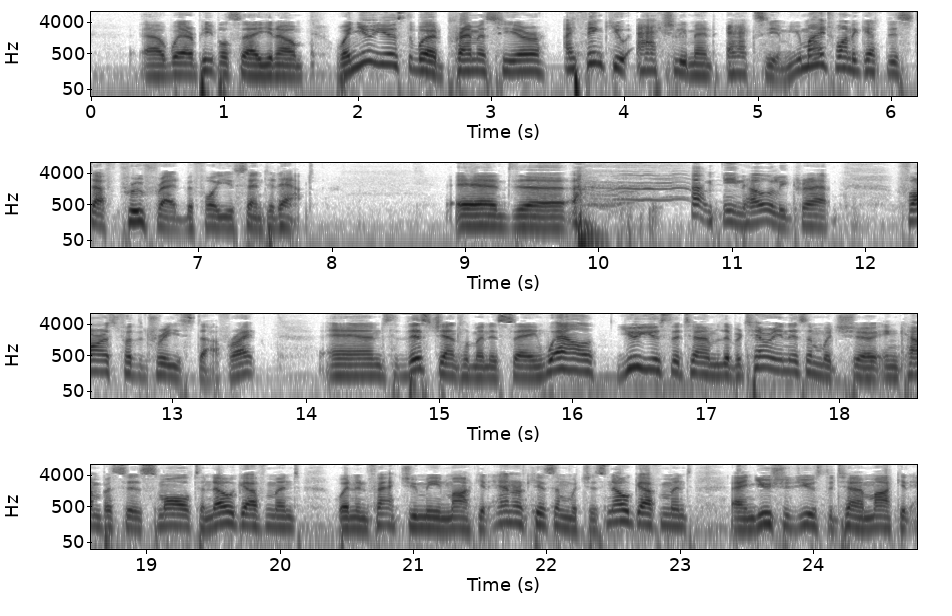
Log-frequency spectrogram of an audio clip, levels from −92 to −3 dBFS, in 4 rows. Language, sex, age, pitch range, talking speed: English, male, 30-49, 125-165 Hz, 195 wpm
